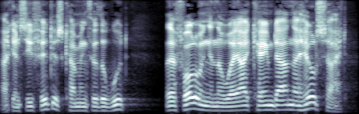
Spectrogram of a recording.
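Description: A man's voice: low-pitched, normal speed, natural voice. A man voicing an injured, proud nobleman who is weary and earnest as he relents in an old feud. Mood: excited.

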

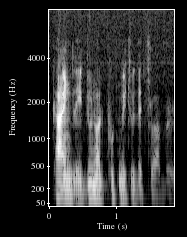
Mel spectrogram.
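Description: An actor playing a formal, suspicious French police inspector with a French accent in an old-time radio drama. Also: male voice, fairly low pitch, heavy background noise, lightly acted. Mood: veiled threat. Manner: formal, measured, politely menacing. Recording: dull, lo-fi old radio recording.

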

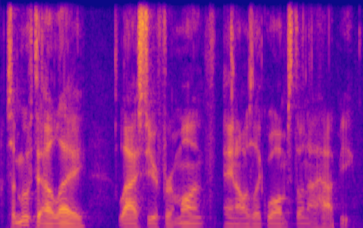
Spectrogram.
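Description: A man's voice: on the low side, level tone, quick pace, darkish tone. A man in his twenties from New Jersey, whose first language is Russian, talking in a rambling, reflective way as a podcast guest. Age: 20s. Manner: reflective, rambling, filler-heavy. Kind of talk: casual chat.

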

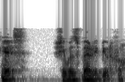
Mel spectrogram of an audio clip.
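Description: An actor playing a grave, dread-filled gentleman who narrates and acts as a loyal friend in vintage radio horror, solemn, measured and theatrical. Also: a bass voice, fairly even intonation, slightly rough, exaggerated voice. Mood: grave, anxious. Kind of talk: 1940s-50s radio horror narration and acting. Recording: dull vintage radio recording, loud music.

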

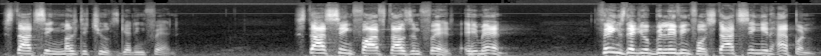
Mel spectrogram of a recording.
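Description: A man with a Fijian accent preaching a sermon, calling out amens to the congregation, mixing joking asides with exhortation and swinging from loud to quiet. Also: high voice, animated, a little slow. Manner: exhorting, with frequent amens and call-outs to the congregation.

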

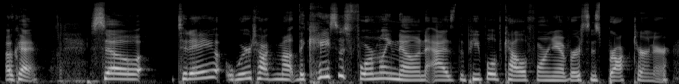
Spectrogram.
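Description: A woman's voice: on the high side, normal speed, dry recording. Female host, 20s, chatty and casual, voice fraying, dry room. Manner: chatty, peppers speech with "like". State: losing her voice. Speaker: podcast host. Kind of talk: casual true-crime podcast chat.

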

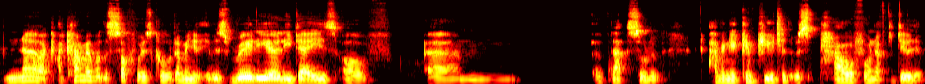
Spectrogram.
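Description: Middle-aged guy from the uk, bright forceful voice, keeps restarting his sentences. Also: mid-range voice, rough recording. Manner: rambling, many restarts and self-corrections. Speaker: guest, games magazine editor. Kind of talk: casual interview chat.

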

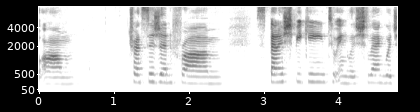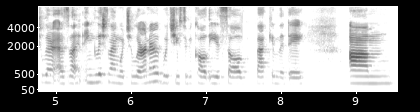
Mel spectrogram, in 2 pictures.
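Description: A woman speaks as an interview guest. Her tone is bright and forceful, her pitch sits mid-range, and she talks candidly, often restarting her sentences. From Los Angeles, California, USA. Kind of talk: casual interview storytelling.

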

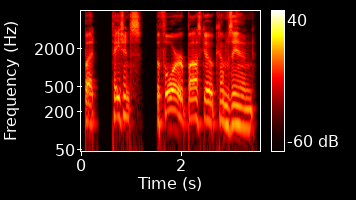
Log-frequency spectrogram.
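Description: Male GM, gravelly and slow, measured scene-setting narration. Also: fairly high pitch, expressive. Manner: unhurried, descriptive narration with sound effects. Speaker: game master. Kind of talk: narrating a tabletop game.

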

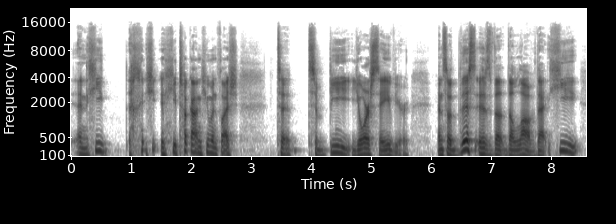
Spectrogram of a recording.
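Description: A man's voice: fairly low pitch, fairly bright tone. A man speaking as a pastor guest on a podcast, earnest, often repeating words as he gathers his thoughts. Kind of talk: casual religious podcast conversation.

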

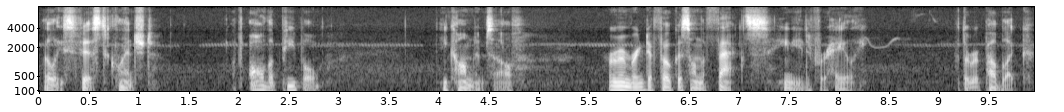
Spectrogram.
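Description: Very deep, gravelly male narrator. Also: expressive, unhurried, pauses often. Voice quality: gravelly, husky. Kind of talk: scripted dramatic story narration.

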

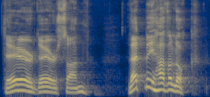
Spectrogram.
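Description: Man as calm father, measured delivery, unhurried, practical, reassuring, story narration character. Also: medium pitch.

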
